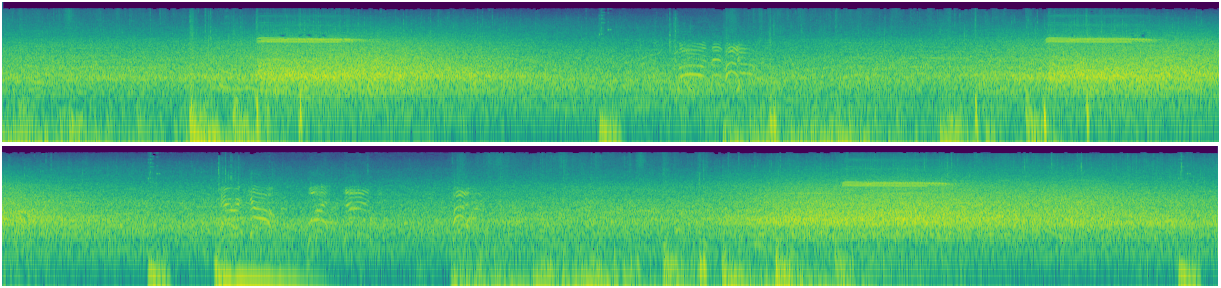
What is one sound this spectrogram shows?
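A large stadium crowd roars and cheers in swelling waves.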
